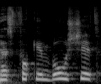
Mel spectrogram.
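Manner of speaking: badly done Irish accent, very high pitched. Recounting a fight with late punches after the bell, do a Conor impression, worst Irish accent. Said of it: "worst Irish accent in the fucking world".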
